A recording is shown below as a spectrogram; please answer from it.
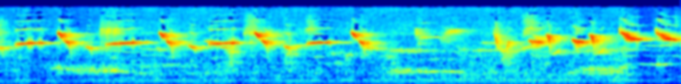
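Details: Wambi mini, an imported cage bird also known as Tieu Mi, singing hard: loud, rising-then-falling whistles in rapid, uneven bursts, roughly one phrase a second, over a soft low hum.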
